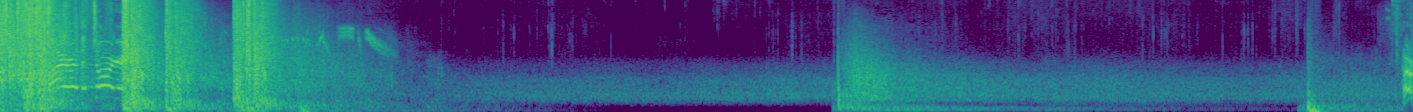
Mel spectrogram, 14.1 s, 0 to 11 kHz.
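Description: Battle gunfire in the WWII strategy game Sudden Strike 4 comes as several sharp, loud shots and blasts at the start, then a distant booming report with a long fading echo and one more crack near the end.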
